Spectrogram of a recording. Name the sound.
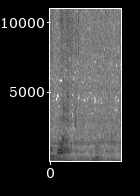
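stirring sugar and water for caramel in a pan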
